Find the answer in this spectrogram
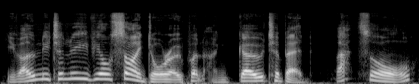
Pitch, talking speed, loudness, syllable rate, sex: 165 Hz, 200 wpm, -16 LUFS, 4.7 syllables/s, male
